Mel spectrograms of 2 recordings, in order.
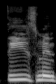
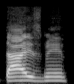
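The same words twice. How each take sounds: First: The first syllable does not rhyme with Heisman. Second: The first syllable rhymes with Heisman. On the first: This is the name's original pronunciation. "changed his last name pronunciation from Theismann" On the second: The name was changed to sound like the trophy. "in hopes that it would enhance his Heisman Trophy candidacy"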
